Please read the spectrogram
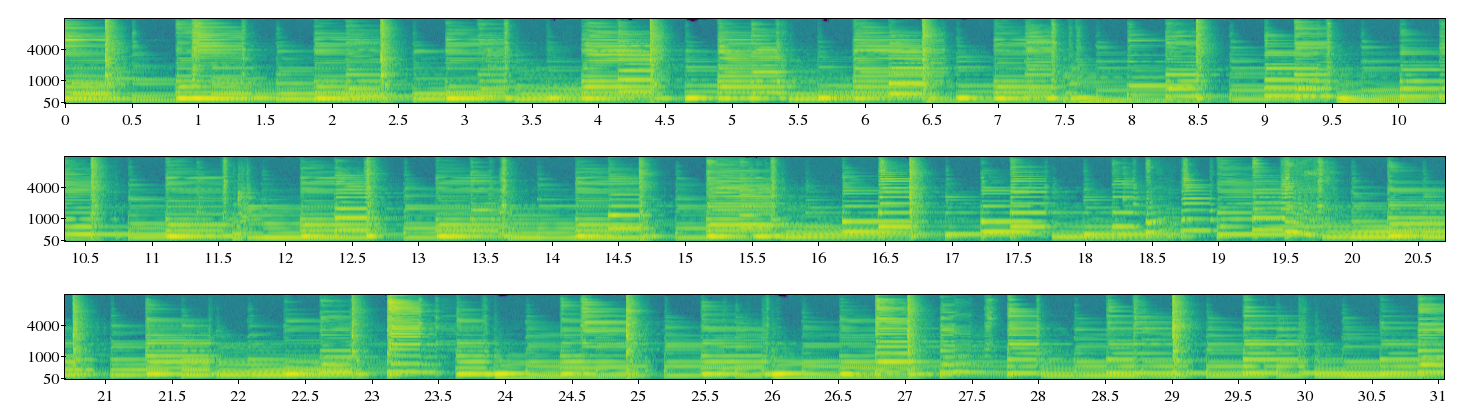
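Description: Tanglewood acoustic guitar played percussive fingerstyle: a picked bass line and melody notes under a steady beat of slaps and taps on the guitar's body and strings.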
